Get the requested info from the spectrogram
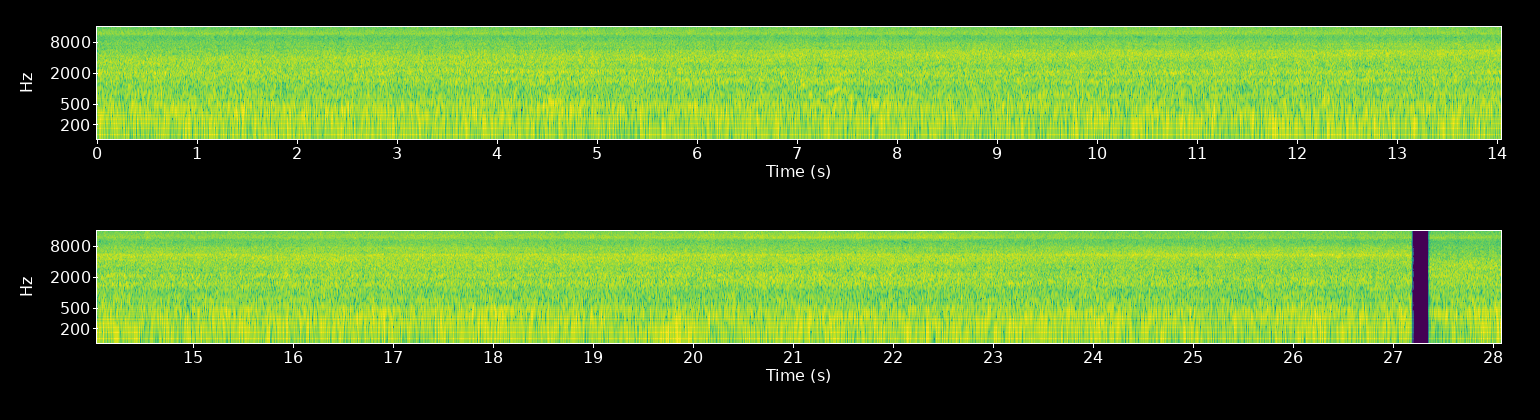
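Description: Waterfall pouring in many thin streams, a steady, even rush of falling and splashing water heavy in the high end. The sound cuts out for an instant near the end.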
